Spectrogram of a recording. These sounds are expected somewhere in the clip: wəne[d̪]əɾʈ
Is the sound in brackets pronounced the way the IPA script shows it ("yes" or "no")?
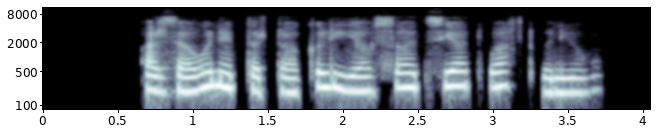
no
